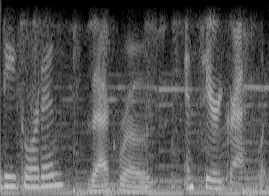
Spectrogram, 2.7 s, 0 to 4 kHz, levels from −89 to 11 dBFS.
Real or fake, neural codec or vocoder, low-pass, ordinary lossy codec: real; none; 3.6 kHz; Opus, 32 kbps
